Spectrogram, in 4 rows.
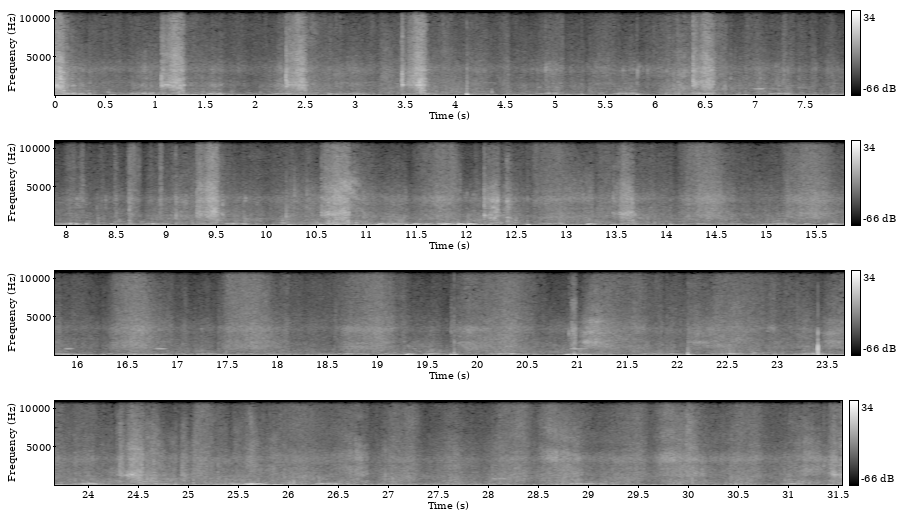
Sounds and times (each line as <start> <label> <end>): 0.0 Horse being brushed from close 31.5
